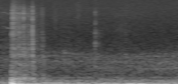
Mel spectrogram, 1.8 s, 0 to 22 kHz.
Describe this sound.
Sound effects > Other mechanisms, engines, machines
Woodshop Foley-053
fx, perc, strike, sound, oneshot, thud, sfx, tools, bop, knock, little, rustle, foley, tink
